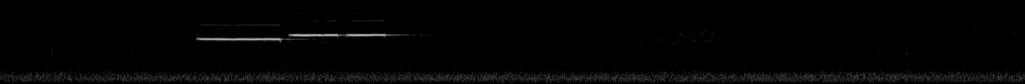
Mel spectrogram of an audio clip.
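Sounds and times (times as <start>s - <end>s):
White-throated sparrow whistled song in boreal forest: 2.0s - 4.0s.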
